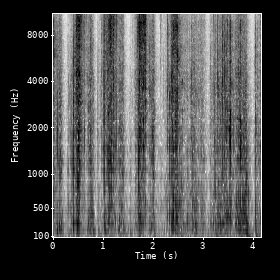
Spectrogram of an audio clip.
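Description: A mound of yellow slime packed with small white foam beads (floam) on a white surface is squeezed and pressed with both hands with long painted nails. The squeezing gives repeated bursts of crunchy, bright crackling and crinkling with very little low end, swelling and fading with each press.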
